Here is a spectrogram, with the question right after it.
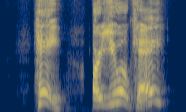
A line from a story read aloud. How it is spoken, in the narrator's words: Rain shouted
